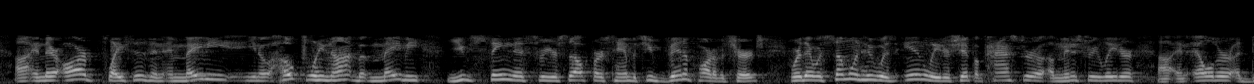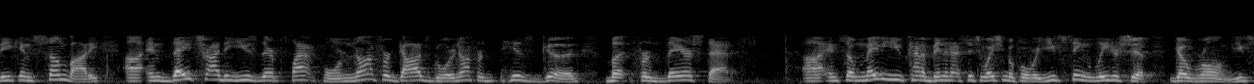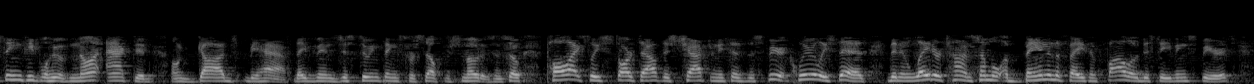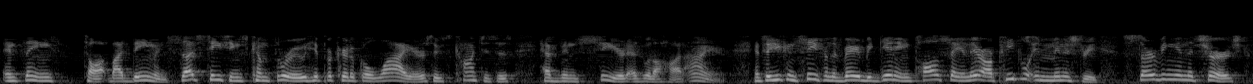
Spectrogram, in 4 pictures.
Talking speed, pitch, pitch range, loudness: 205 wpm, 175 Hz, 155-195 Hz, -31 LUFS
